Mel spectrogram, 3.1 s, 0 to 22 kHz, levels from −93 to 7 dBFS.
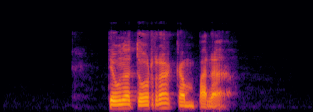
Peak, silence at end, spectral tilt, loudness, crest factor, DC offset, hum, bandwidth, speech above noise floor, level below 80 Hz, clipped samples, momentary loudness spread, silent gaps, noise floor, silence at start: -2 dBFS; 0.85 s; -5.5 dB/octave; -17 LUFS; 18 dB; under 0.1%; none; 7.2 kHz; 65 dB; -68 dBFS; under 0.1%; 6 LU; none; -81 dBFS; 1.1 s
